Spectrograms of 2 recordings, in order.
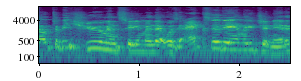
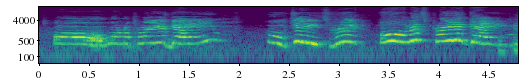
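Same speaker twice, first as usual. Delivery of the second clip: goofy, very high, slow, drawn-out silly comic voice; 11 semitones higher, 5 dB louder than usual. Imitating a revoiced character's new voice: silly comic voice. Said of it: "it's a silly voice now. It's like a comic voice".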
